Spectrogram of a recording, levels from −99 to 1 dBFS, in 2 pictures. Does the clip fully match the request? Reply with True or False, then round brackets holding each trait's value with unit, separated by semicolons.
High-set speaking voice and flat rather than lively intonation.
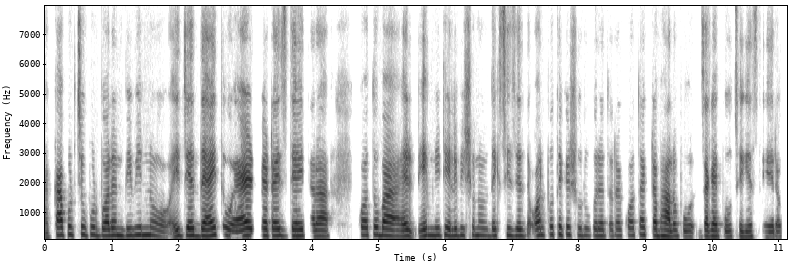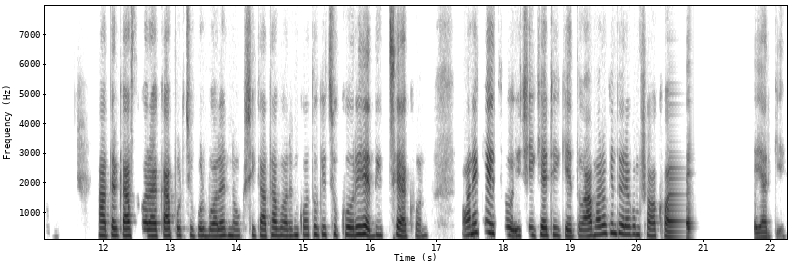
True (230 Hz; 2.1 semitones)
